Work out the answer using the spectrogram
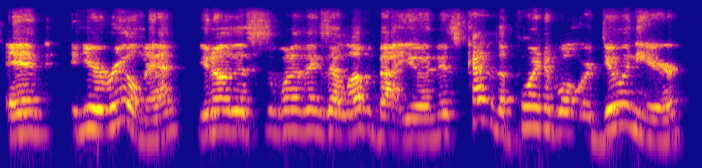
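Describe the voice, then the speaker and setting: A man's voice: high-pitched, brisk, a bit bright. A man hosting a casual interview, speaking in an encouraging, informal way. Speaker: host. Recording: distant from the microphone.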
